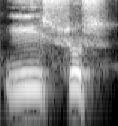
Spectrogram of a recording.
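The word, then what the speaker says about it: Ἰησοῦς: और जो ग्रीक ज़बान है जिसमें आजकल ये न्यू टेस्टामेंट लिखी हुई है वहाँ जे है ही नहीं। अगर वो प्रोनाउंसिएशन करेंगे ना बनता है ईसुस।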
